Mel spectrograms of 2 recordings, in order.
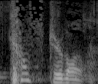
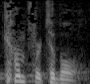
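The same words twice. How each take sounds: First: It is said with three syllables, like comfterble. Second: It is said with four full syllables, as spelled. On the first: The speaker calls it right. "no, it's comfortable" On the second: The speaker calls it wrong. "I pronounced it comfortable. That's how it's spelled"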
